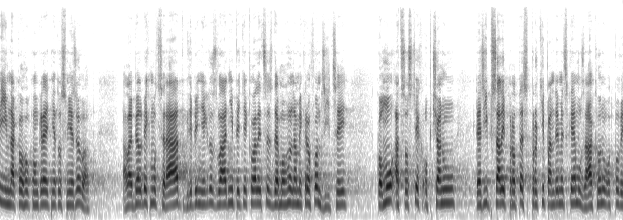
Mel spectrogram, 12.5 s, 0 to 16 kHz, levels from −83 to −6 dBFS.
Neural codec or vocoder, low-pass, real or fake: codec, 44.1 kHz, 7.8 kbps, Pupu-Codec; 14.4 kHz; fake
